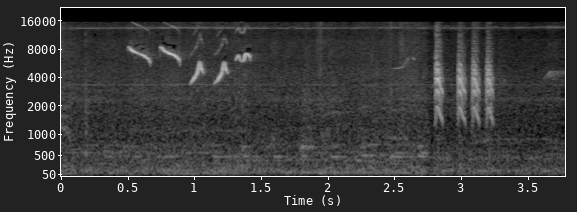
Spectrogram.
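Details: Cinereous tit sounding frightened, from a tutor recording for cage birds: a few bright descending whistled slurs, then a tight run of four sharp chirps near the end, with low steady background noise.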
